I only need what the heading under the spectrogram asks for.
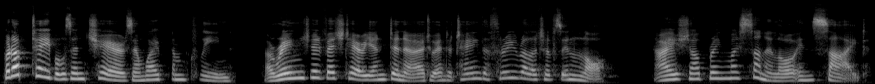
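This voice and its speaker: A woman performs a matronly mother-in-law from an audio drama. She is shrewd and bustling, giving fussy commands with a very lively, varied pitch. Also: normal speed. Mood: commanding.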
